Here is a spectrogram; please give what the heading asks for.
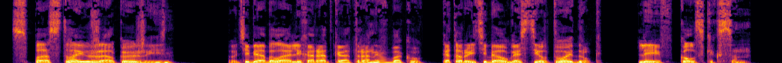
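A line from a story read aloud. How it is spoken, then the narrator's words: Mocking. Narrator (Russian): Тот насмешливо сказал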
